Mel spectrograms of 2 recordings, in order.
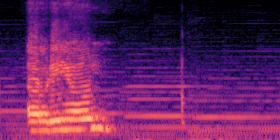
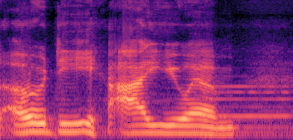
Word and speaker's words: Odium: Odium.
